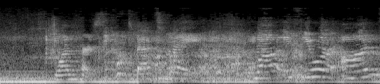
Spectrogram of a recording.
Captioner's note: audience laughs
